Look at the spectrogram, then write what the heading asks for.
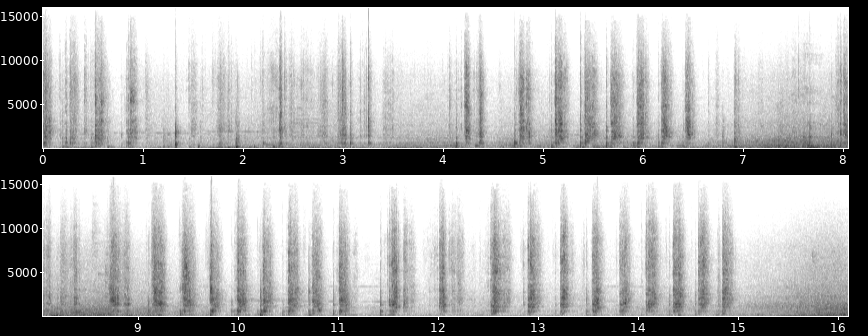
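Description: A cut-down metal pot spoon scraping the inside of a halved calabash gourd shell, clearing out the wet pulp and seeds. The strokes are quick and rhythmic, about four a second, thinning out for a few seconds in the middle, and stop shortly before the end.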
